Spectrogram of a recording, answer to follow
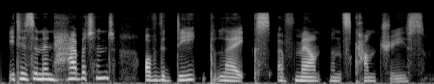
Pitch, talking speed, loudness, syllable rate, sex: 200 Hz, 150 wpm, -19 LUFS, 4.9 syllables/s, female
